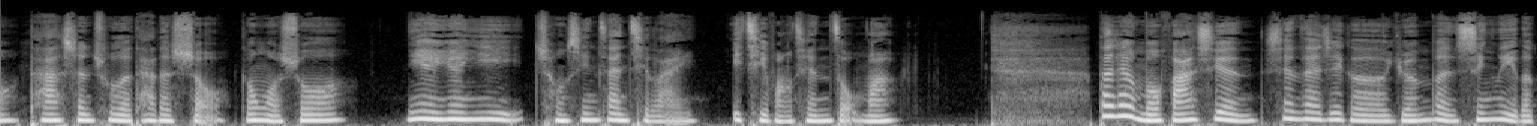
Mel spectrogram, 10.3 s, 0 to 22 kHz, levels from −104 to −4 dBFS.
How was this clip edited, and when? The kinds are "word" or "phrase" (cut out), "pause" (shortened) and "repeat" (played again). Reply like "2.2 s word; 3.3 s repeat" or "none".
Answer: 1.6 s pause; 2.4 s pause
